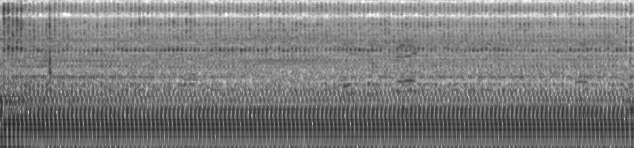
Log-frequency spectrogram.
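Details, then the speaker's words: Lawn mower that previously would not run, after air filter check and carburetor cleaning/tuning: steady, even single-cylinder putter with regular beat, no misses or surging; mower now runs cleanly and healthy. "as you guys can tell she works it's also a little bit too late at night for me to do this"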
